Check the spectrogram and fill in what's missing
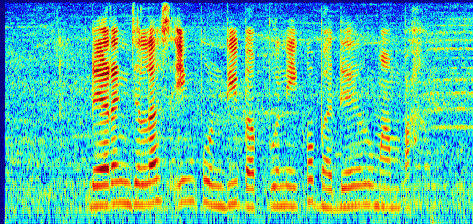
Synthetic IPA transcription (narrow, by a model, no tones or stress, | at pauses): dɛɾɛŋd͡ʒəlasɪŋpundibap̚buniːkobadɛlumampah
